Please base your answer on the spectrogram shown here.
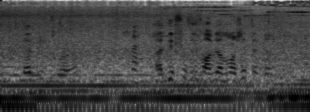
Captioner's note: speaking french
